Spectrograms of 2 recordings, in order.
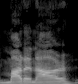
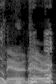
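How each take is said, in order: First: It is said with an exaggerated Italian-American accent. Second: It is said with a plain American accent. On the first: It gives a corny old-school mobster movie feel. "that fucking corny Goodfellas experience" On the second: It is the ordinary everyday way of saying it. "instead of marinara"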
